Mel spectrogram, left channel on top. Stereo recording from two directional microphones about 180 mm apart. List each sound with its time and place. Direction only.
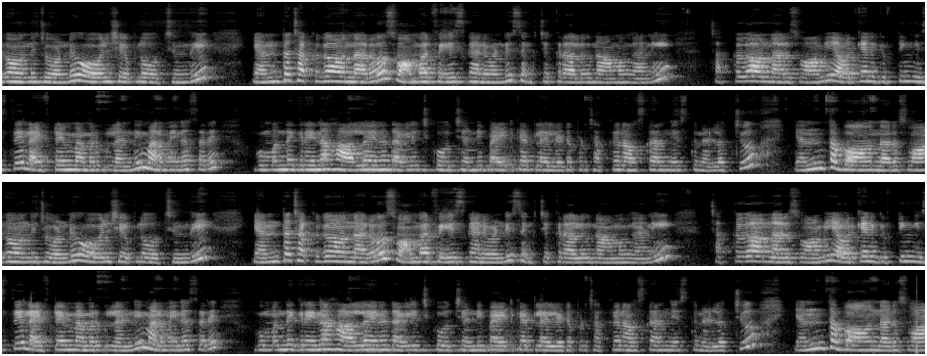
0.0 s a woman's voice: 55° left (ahead or behind)
2.5 s a woman's voice: 55° left (ahead or behind)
